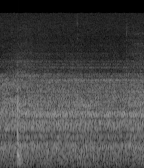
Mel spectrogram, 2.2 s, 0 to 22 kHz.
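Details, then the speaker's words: Ferranti MPT1089 mains/battery transistor radio, circa 1962-63, first power-up before disassembly, about 30 mA draw: flat steady hiss only, no stations, no response to wave change; suspects no local oscillator, converter not working. "so just noise no local oscillator it's probably what's wrong with it there's certainly noise there no sensitivity to the wave change so perhaps the converter's not working"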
